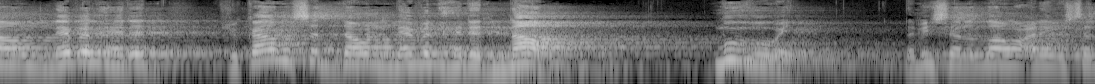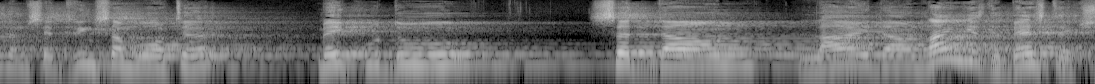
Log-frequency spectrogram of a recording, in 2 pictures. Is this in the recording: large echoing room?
yes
